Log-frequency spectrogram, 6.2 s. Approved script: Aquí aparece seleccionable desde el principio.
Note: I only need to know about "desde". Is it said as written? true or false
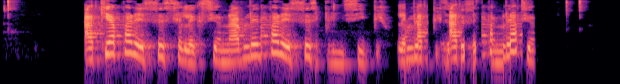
false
